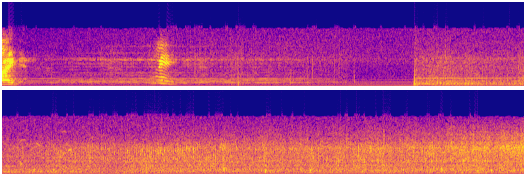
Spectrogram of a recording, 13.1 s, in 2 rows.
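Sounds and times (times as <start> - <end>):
constant hiss: 0.0 - 13.0
low hum: 0.3 - 13.0
held music chord: 5.2 - 9.4
car engine running: 5.2 - 12.0.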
